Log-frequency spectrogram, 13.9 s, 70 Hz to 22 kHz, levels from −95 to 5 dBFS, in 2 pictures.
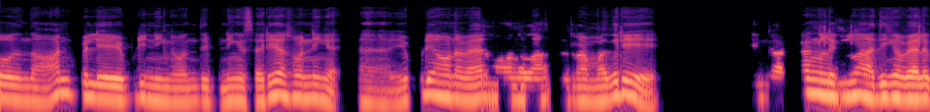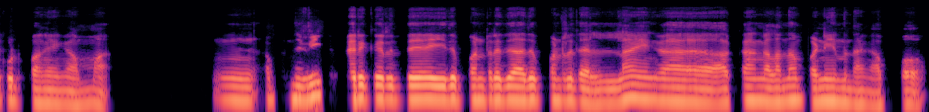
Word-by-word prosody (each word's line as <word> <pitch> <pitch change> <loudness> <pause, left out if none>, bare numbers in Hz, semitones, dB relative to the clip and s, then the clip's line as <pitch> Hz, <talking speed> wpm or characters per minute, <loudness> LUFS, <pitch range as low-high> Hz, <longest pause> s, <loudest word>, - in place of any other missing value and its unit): இந்த 130 -1 -3
ஆண் 190 +1 +1
பிள்ளைய 145 -4 +3
எப்படி 150 +3 -5
நீங்க 125 -1 -2
வந்து" 125 +1 -4 0.2
நீங்க 130 0 0
சரியா 160 +7 +2
சொன்னீங்க. 145 -4 0 0.2
அ - - -5 0.3
எப்படி? 175 +8 -2
அவன 150 -2 +1
வேலை 150 +1 0
வாங்கலாம்ன்ற 130 -1 -3
மாதிரி, 170 +7 +3 0.9
எங்க 150 0 -14
அக்காங்களுக்கலாம் 165 -4 +3
அதிக 150 +1 +3
வேலை 140 0 +6
கொடுப்பாங்க 120 -3 -3
எங்கம்மா. 105 +1 -5 0.9
ம் 130 -1 -1
அப்ப 130 - -9
இந்த 135 -1 0
வீடு 165 +2 0
பெருக்கறது, 140 -1 +3 0.2
இது 135 - +4
பண்றது 135 0 +1
அது 135 +1 +3
பண்றது 130 -1 -2
எல்லாம் 115 +7 -1
எங்க 135 -1 -2 0.5
அக்காங்கலாம் 130 -1 -2
தான் 130 - -4
பண்ணினிருந்தாங்க, 120 -5 -1
அப்போ. 110 - -7
135 Hz, 155 wpm, -20 LUFS, 125-145 Hz, 0.9 s, வேலை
